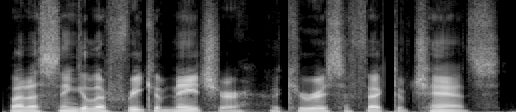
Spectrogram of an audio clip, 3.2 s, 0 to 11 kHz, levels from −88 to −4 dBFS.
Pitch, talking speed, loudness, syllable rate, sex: 125 Hz, 205 wpm, -19 LUFS, 6.3 syllables/s, male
